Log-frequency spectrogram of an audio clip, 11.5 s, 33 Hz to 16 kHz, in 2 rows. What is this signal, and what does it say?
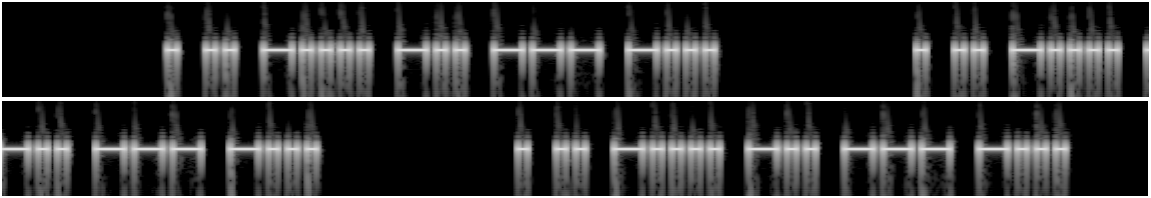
Morse code, heard as a keyed tone, about 25 wpm, 700 Hz. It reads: EI6DOB EI6DOB EI6DOB
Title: DXCC-100 Call Signs - 6 Characters - Repeated 3x - 25wpm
